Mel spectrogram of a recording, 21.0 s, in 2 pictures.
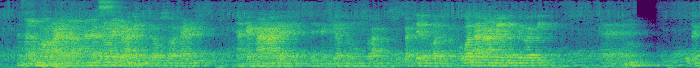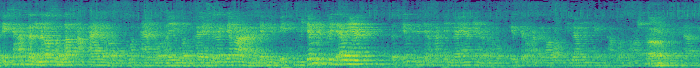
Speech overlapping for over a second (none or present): present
